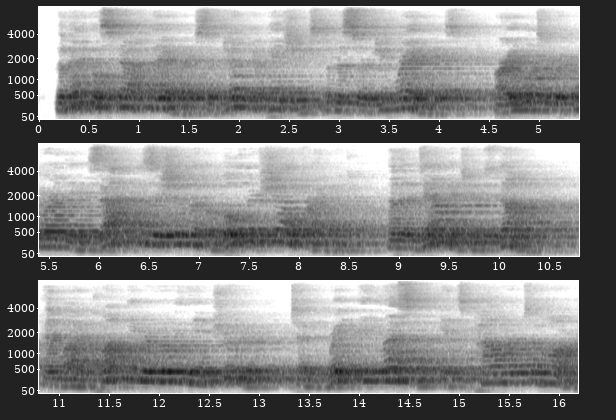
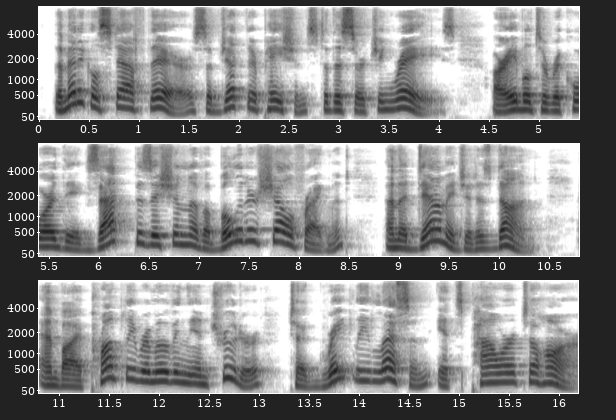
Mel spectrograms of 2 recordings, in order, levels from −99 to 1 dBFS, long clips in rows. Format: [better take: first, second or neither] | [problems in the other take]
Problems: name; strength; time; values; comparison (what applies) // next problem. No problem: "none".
second | room echo; dies away in 2.2 s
